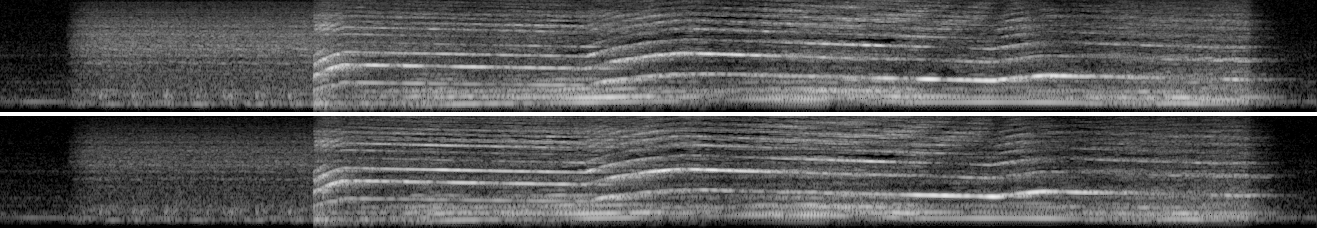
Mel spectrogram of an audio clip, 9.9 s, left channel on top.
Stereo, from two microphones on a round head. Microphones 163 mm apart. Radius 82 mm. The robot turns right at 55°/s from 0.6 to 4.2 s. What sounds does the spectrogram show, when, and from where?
2.4 s a siren: 10° left (ahead or behind), 3.5 m; by 9.4 s 5° right (ahead or behind), 5 m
